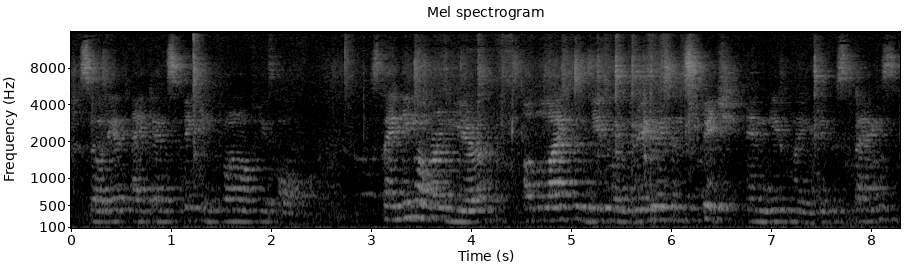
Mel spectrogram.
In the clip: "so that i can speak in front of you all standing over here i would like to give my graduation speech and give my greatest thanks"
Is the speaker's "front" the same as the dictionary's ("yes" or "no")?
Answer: yes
